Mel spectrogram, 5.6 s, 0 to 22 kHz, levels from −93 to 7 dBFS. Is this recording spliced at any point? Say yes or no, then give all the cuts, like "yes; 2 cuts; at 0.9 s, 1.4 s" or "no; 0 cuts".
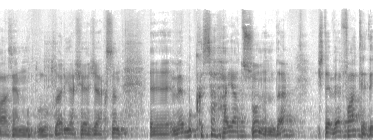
no; 0 cuts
